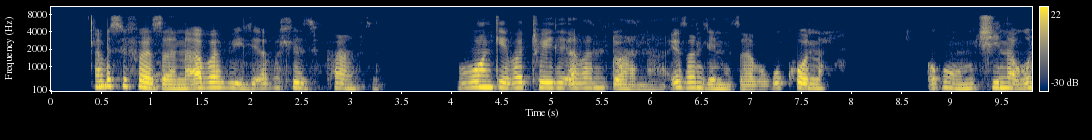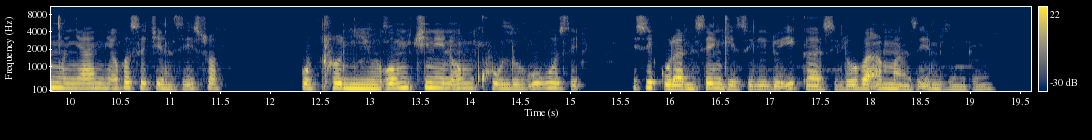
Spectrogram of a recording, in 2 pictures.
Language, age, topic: North Ndebele, 36-49, health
